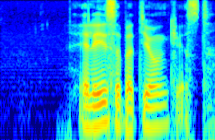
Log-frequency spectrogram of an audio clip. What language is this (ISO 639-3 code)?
swe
